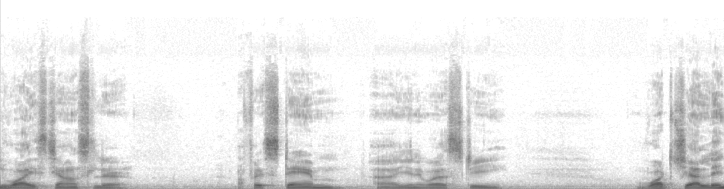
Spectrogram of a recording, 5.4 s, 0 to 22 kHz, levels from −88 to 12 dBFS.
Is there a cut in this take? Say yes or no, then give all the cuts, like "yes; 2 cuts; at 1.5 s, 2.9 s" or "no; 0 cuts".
no; 0 cuts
